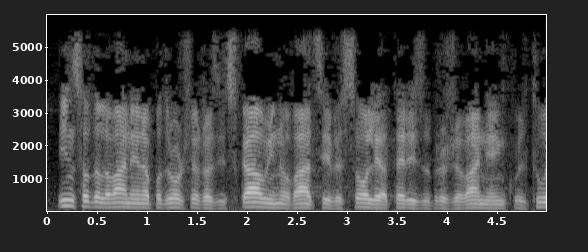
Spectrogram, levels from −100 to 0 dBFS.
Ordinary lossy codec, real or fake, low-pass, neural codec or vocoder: none; real; 5.4 kHz; none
